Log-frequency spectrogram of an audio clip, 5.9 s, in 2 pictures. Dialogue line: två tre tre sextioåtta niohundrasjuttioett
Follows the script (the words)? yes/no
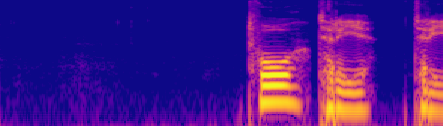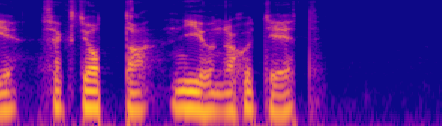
yes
